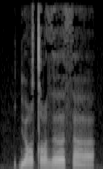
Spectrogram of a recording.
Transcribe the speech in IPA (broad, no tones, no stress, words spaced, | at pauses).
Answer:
ɗʉtˤʉ ðɐθa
